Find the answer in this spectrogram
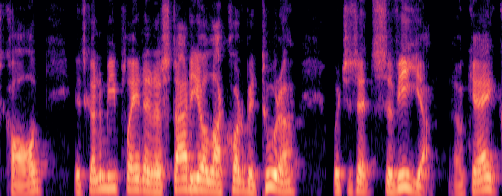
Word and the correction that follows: La Cartuja: Cartuja, I should say. Excuse me, I want to pronounce that right. Estadio La Cartuja, which is in Sevilla.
